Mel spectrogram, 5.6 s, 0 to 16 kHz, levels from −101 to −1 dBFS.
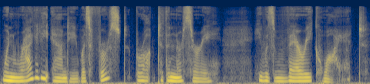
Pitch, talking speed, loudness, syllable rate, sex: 160 Hz, 140 wpm, -18 LUFS, 3.7 syllables/s, female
